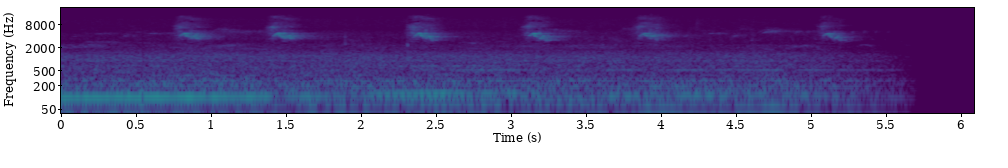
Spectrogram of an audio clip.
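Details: A baby bullfinch feeding in a garden in June 2015, one of perhaps four or five young: soft, short, high chirps repeated roughly every 0.7 seconds, six in all, over a faint low hum.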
